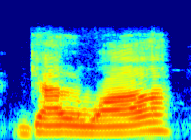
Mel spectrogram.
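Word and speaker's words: Galois: that I gotta mention galwa g-a-l-o-i-s however you want to pronounce it and uh that guy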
